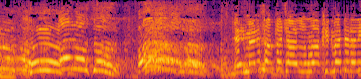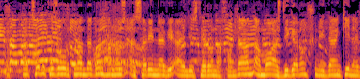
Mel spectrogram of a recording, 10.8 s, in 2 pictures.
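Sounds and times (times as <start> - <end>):
protest crowd chanting: 0.0 - 3.4
speech: 3.6 - 10.8.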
